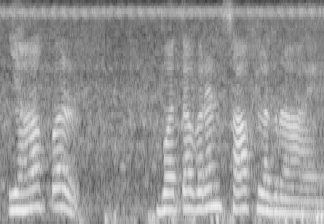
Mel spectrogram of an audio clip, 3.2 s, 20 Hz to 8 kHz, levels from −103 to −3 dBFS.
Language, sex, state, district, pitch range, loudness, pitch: Hindi, female, Uttar Pradesh, Shamli, 210-245 Hz, -16 LUFS, 225 Hz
